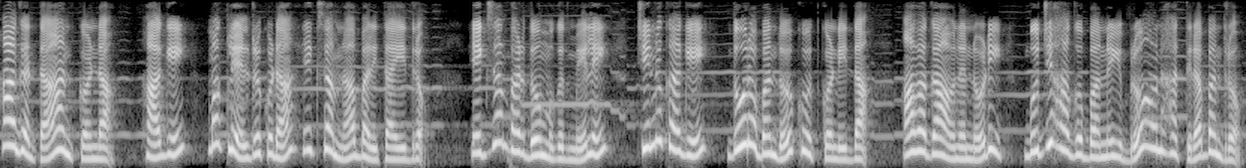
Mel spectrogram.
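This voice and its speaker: A woman narrating a cartoon story for children in a steady storytelling manner. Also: high-pitched, moderate pace, soft background music.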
